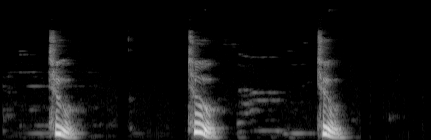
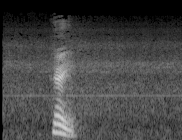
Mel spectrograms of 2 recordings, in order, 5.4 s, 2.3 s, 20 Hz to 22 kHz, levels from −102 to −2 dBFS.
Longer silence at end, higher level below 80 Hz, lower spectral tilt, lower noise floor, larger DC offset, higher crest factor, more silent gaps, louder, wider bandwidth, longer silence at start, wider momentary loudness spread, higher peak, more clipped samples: second, 1.1 s vs 1.35 s; second, -80 dBFS vs -68 dBFS; first, -7.5 dB/octave vs -4.5 dB/octave; first, -88 dBFS vs -52 dBFS; neither; second, 18 dB vs 24 dB; first, 1.48-1.54 s, 2.20-2.29 s vs none; second, -28 LUFS vs -25 LUFS; second, 8.8 kHz vs 14.5 kHz; about the same, 0.6 s vs 0.65 s; second, 20 LU vs 26 LU; second, -14 dBFS vs -6 dBFS; neither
